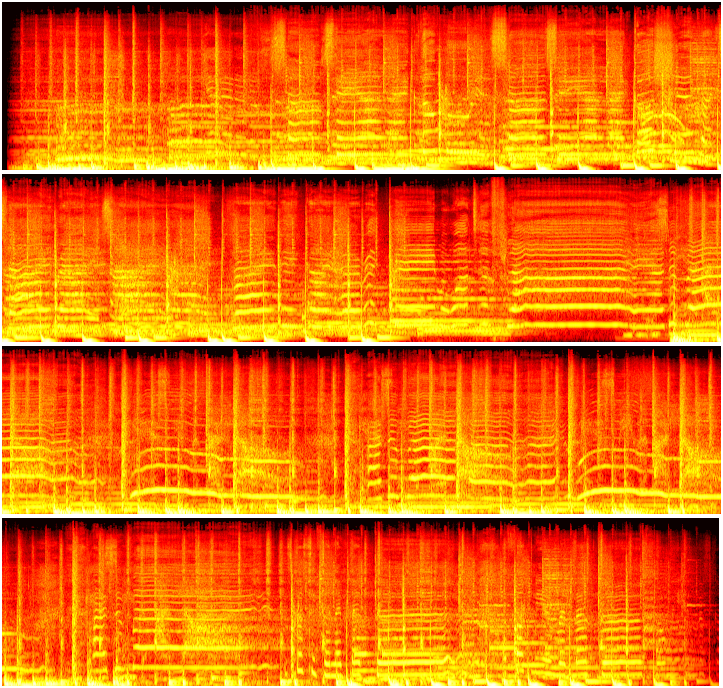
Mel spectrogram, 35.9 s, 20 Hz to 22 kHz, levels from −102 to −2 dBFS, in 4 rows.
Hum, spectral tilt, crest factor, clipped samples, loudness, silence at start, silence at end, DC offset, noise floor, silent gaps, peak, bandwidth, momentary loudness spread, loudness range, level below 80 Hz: none; -5 dB/octave; 14 dB; under 0.1%; -16 LUFS; 0.15 s; 0.1 s; under 0.1%; -36 dBFS; none; 0 dBFS; 16 kHz; 6 LU; 3 LU; -16 dBFS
